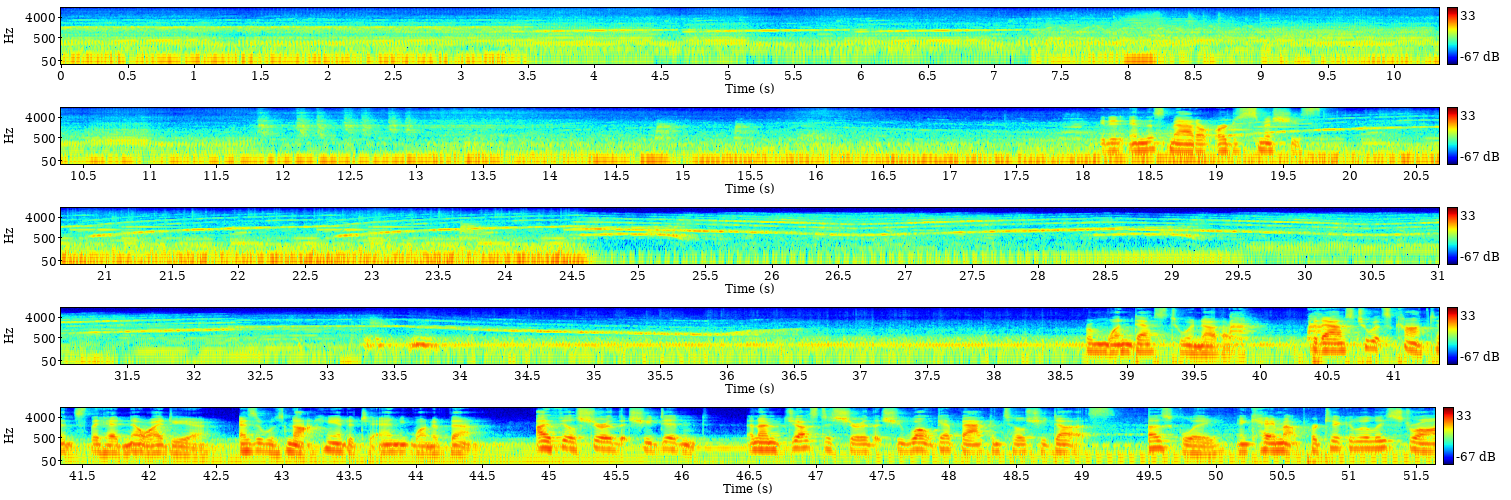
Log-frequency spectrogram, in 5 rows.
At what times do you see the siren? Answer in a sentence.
You can hear the siren from 0.0 to 36.6 s.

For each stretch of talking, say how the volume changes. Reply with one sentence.
The talking can be heard briefly from 18.1 to 19.8 s; and from 38.7 to 51.6 s, at a steady volume.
